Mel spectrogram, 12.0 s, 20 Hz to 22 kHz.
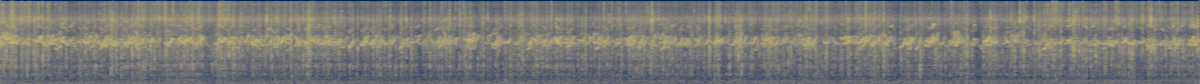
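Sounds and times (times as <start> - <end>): chicks peeping: 0.0 - 12.0.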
